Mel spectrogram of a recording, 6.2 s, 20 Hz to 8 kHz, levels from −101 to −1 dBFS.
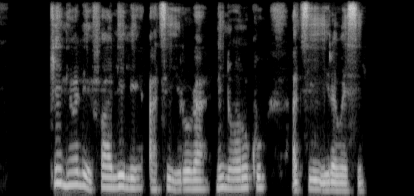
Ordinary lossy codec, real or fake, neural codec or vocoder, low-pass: none; real; none; none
